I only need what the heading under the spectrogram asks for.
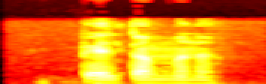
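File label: "пельтӧммыны", Komi, male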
